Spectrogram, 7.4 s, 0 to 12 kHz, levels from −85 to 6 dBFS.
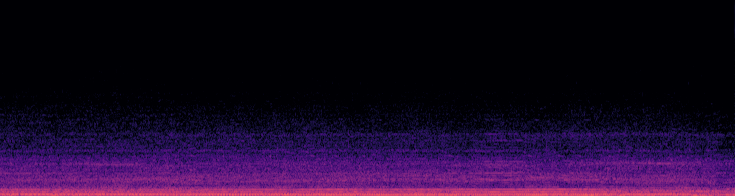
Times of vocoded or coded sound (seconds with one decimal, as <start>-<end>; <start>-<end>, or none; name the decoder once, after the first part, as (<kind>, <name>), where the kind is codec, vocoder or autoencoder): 1.8-6.2 (codec, SNAC); 6.7-7.4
